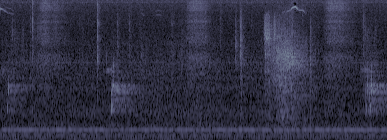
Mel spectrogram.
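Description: Game sound effects chime in short bursts.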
